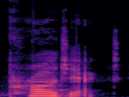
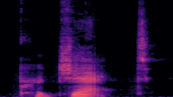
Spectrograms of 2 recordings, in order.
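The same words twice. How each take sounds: First: The stress is on the first syllable. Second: The stress is on the second syllable. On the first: It is used as a noun. "the emphasis is on the first syllable, pro" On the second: It is used as a verb. "the emphasis is on the second syllable"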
